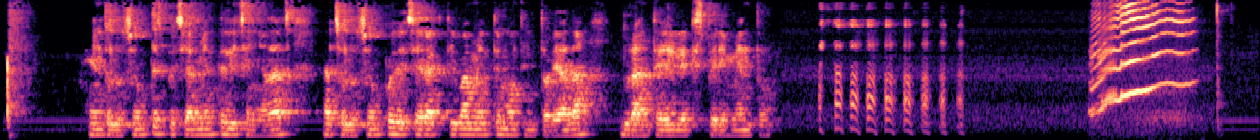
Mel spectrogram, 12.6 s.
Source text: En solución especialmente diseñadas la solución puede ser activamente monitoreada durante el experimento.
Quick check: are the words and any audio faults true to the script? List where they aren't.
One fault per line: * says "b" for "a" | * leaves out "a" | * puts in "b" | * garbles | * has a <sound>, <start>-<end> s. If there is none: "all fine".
* has a laugh, 8.2-9.7 s
* has a squeak, 10.9-12.1 s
